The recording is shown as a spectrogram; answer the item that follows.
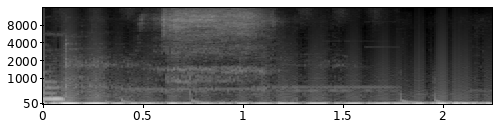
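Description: One short burst from an aerosol hairspray can: a hiss about half a second long, starting a little over half a second in.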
